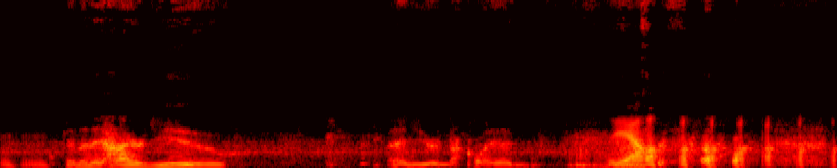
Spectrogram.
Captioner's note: laughing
